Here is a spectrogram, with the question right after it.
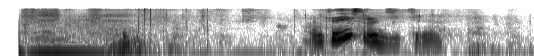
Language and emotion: Russian, neutral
